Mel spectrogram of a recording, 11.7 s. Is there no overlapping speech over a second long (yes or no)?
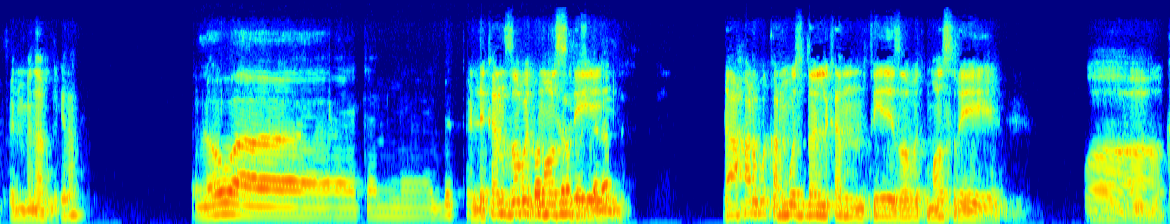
no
